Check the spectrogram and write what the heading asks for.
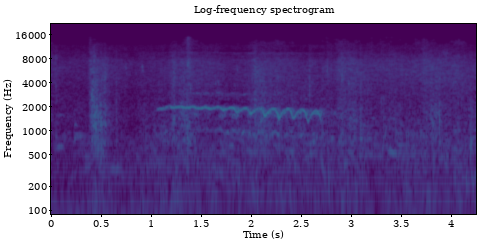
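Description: Horse whinnying faintly in the distance: one high call starting about a second in, held and then quavering at its end, with a faint knock shortly before.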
